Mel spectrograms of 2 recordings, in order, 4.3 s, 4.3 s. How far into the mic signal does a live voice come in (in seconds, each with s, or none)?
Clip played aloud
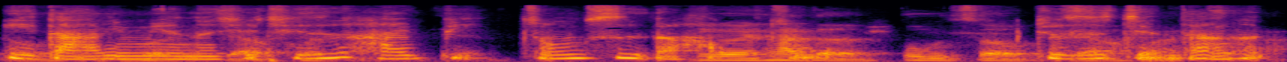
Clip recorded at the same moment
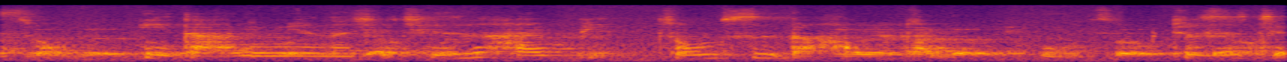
none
